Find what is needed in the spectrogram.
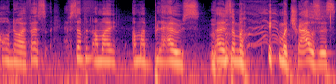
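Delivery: terrible put-on English accent. Retelling something an actress said, terrible Emily Blunt English accent. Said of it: "terrible English accent".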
